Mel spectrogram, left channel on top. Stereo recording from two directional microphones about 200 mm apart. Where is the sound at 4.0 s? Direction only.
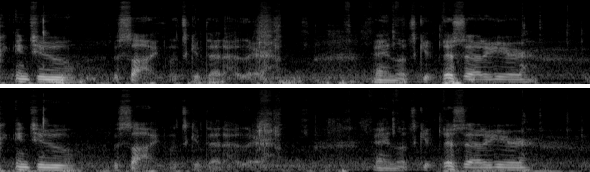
40° left (ahead or behind).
